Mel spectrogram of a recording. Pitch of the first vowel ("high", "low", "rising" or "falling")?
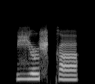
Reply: high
